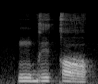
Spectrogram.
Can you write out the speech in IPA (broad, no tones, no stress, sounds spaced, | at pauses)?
m b ɨ k ɔ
